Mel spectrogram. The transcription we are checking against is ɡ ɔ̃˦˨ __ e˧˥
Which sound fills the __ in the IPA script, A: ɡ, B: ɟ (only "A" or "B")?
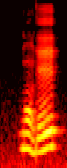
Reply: A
